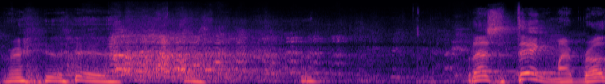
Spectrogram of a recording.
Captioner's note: audience laughing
